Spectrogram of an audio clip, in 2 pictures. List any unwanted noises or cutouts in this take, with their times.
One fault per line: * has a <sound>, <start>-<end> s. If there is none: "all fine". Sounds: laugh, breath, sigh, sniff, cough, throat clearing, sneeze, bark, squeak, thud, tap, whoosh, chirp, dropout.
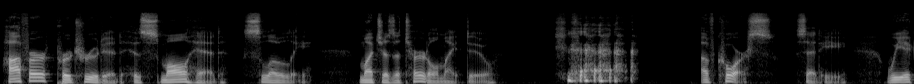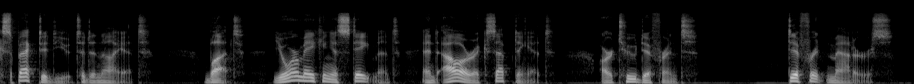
* has a laugh, 5.6-6.4 s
